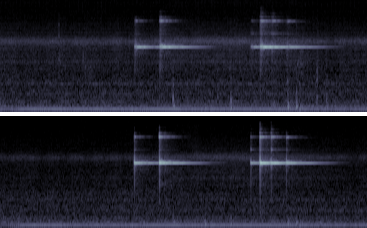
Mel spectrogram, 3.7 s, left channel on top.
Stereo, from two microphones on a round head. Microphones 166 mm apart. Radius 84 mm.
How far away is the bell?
About 0.6 m.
